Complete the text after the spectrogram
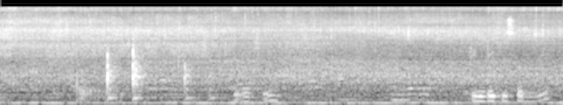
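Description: A spatula scrapes and knocks against a frying pan.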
